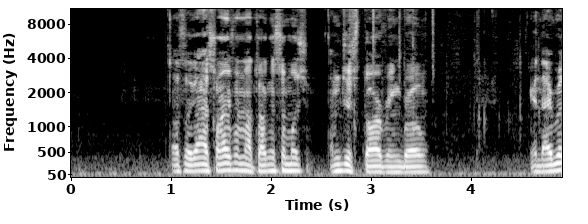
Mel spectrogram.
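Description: A young man speaks calmly close to a microphone.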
